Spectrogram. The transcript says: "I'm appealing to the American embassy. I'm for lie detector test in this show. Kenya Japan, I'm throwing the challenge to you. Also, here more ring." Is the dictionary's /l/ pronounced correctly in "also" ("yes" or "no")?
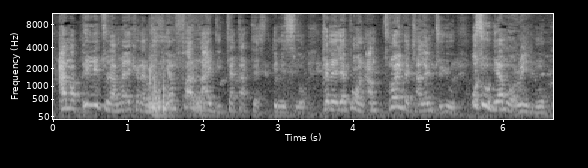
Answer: no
